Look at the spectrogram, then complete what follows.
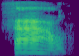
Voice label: "faw", Proto Germanic

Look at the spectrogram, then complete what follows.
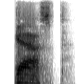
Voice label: "gaest", Anglo Saxon

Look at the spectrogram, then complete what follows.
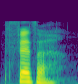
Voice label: "fether", Anglo Saxon

